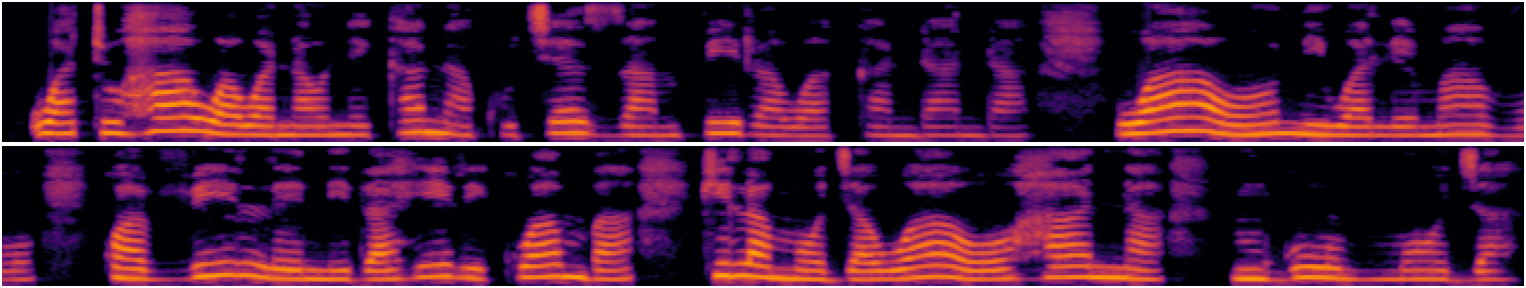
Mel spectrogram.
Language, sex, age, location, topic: Swahili, female, 25-35, Nakuru, education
